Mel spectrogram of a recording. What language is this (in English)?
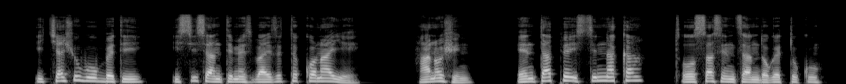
Gofa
